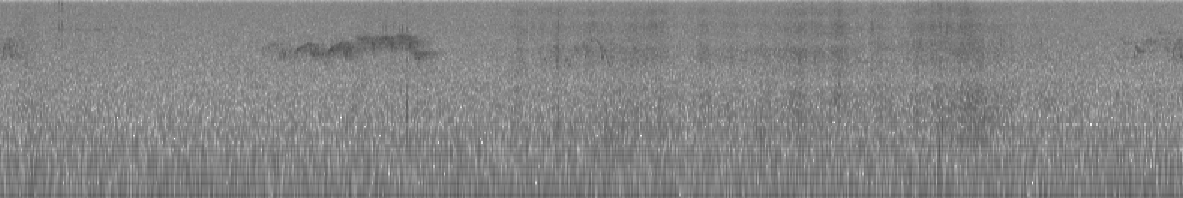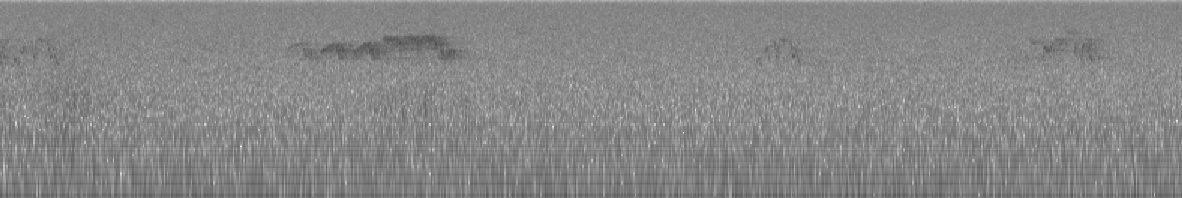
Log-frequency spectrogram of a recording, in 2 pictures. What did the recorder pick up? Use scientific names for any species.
Setophaga magnolia, Regulus satrapa, Setophaga americana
